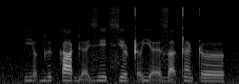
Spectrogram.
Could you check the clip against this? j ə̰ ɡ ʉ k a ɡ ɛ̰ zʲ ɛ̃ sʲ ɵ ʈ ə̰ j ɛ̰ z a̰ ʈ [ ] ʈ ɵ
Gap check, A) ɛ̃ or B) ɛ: A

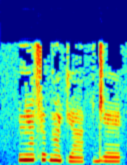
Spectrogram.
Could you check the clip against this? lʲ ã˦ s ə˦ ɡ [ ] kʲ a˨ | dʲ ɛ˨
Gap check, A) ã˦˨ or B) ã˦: A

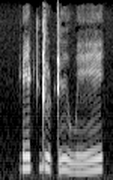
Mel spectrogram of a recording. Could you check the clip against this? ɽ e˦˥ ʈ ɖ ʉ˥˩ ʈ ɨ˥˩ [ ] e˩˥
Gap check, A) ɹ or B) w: B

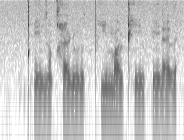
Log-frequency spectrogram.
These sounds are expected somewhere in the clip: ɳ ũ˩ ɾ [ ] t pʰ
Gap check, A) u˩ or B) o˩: A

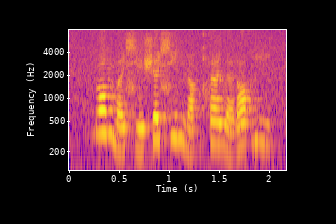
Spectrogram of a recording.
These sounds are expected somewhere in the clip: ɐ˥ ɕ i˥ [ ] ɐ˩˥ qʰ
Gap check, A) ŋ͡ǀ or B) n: B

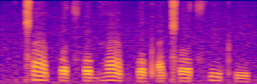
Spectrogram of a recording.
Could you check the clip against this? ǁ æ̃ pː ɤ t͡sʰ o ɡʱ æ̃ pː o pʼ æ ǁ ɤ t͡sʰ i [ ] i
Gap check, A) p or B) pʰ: B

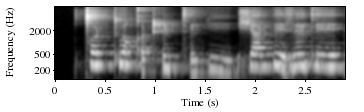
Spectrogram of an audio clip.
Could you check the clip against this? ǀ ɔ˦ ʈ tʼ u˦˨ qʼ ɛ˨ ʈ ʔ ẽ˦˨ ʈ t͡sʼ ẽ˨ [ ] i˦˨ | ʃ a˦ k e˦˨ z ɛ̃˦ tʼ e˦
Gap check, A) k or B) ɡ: A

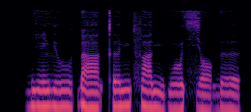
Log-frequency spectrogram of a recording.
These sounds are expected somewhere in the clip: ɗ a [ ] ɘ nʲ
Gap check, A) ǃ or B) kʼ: B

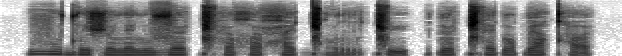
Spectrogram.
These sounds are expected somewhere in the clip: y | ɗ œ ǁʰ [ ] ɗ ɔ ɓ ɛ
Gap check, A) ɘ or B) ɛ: B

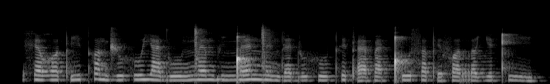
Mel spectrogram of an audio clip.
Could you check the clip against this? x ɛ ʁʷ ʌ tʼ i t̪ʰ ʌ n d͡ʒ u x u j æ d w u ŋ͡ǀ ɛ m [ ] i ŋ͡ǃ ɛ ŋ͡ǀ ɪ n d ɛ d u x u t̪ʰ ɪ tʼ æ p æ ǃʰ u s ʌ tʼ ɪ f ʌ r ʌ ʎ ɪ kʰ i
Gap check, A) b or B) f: A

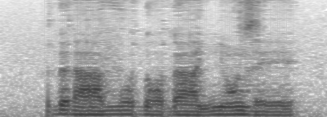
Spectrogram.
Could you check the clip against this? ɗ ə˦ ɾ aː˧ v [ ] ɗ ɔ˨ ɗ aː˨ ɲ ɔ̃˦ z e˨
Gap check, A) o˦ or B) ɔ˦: A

